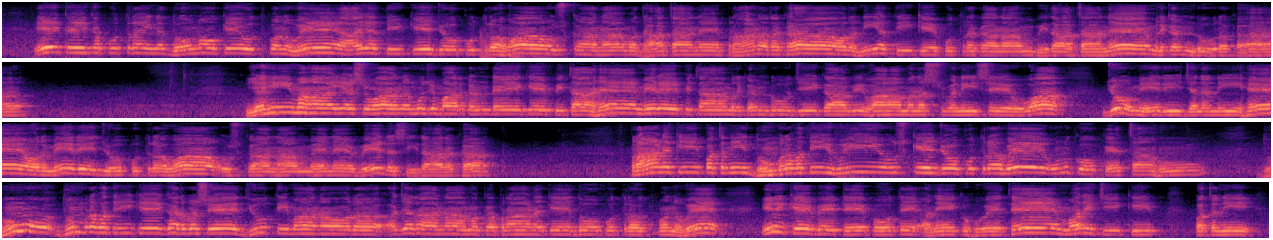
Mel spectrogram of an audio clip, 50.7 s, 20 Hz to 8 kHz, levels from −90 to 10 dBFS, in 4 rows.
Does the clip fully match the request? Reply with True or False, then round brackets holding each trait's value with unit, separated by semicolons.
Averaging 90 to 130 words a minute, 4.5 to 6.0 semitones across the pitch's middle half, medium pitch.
True (115 wpm; 5.2 semitones; 170 Hz)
